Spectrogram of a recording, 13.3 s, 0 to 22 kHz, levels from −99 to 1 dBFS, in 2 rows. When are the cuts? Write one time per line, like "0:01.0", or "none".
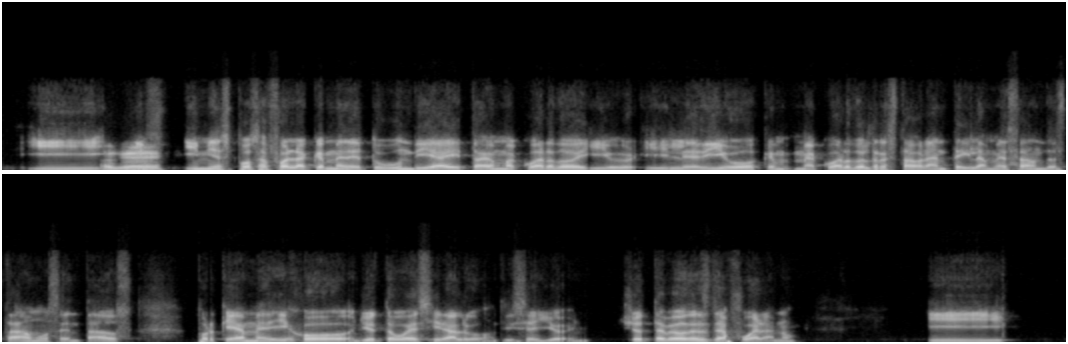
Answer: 0:01.1
0:03.6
